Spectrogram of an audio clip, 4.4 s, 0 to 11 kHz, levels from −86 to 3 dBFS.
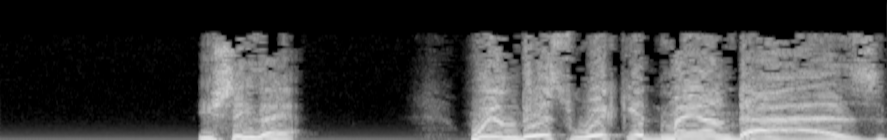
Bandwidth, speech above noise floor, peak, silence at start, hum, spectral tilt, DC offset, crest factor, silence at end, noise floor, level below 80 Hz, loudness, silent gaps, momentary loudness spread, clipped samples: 8.8 kHz; 38 dB; 0 dBFS; 1 s; none; -4.5 dB/octave; under 0.1%; 12 dB; 0 s; -48 dBFS; -38 dBFS; -10 LUFS; none; 5 LU; under 0.1%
